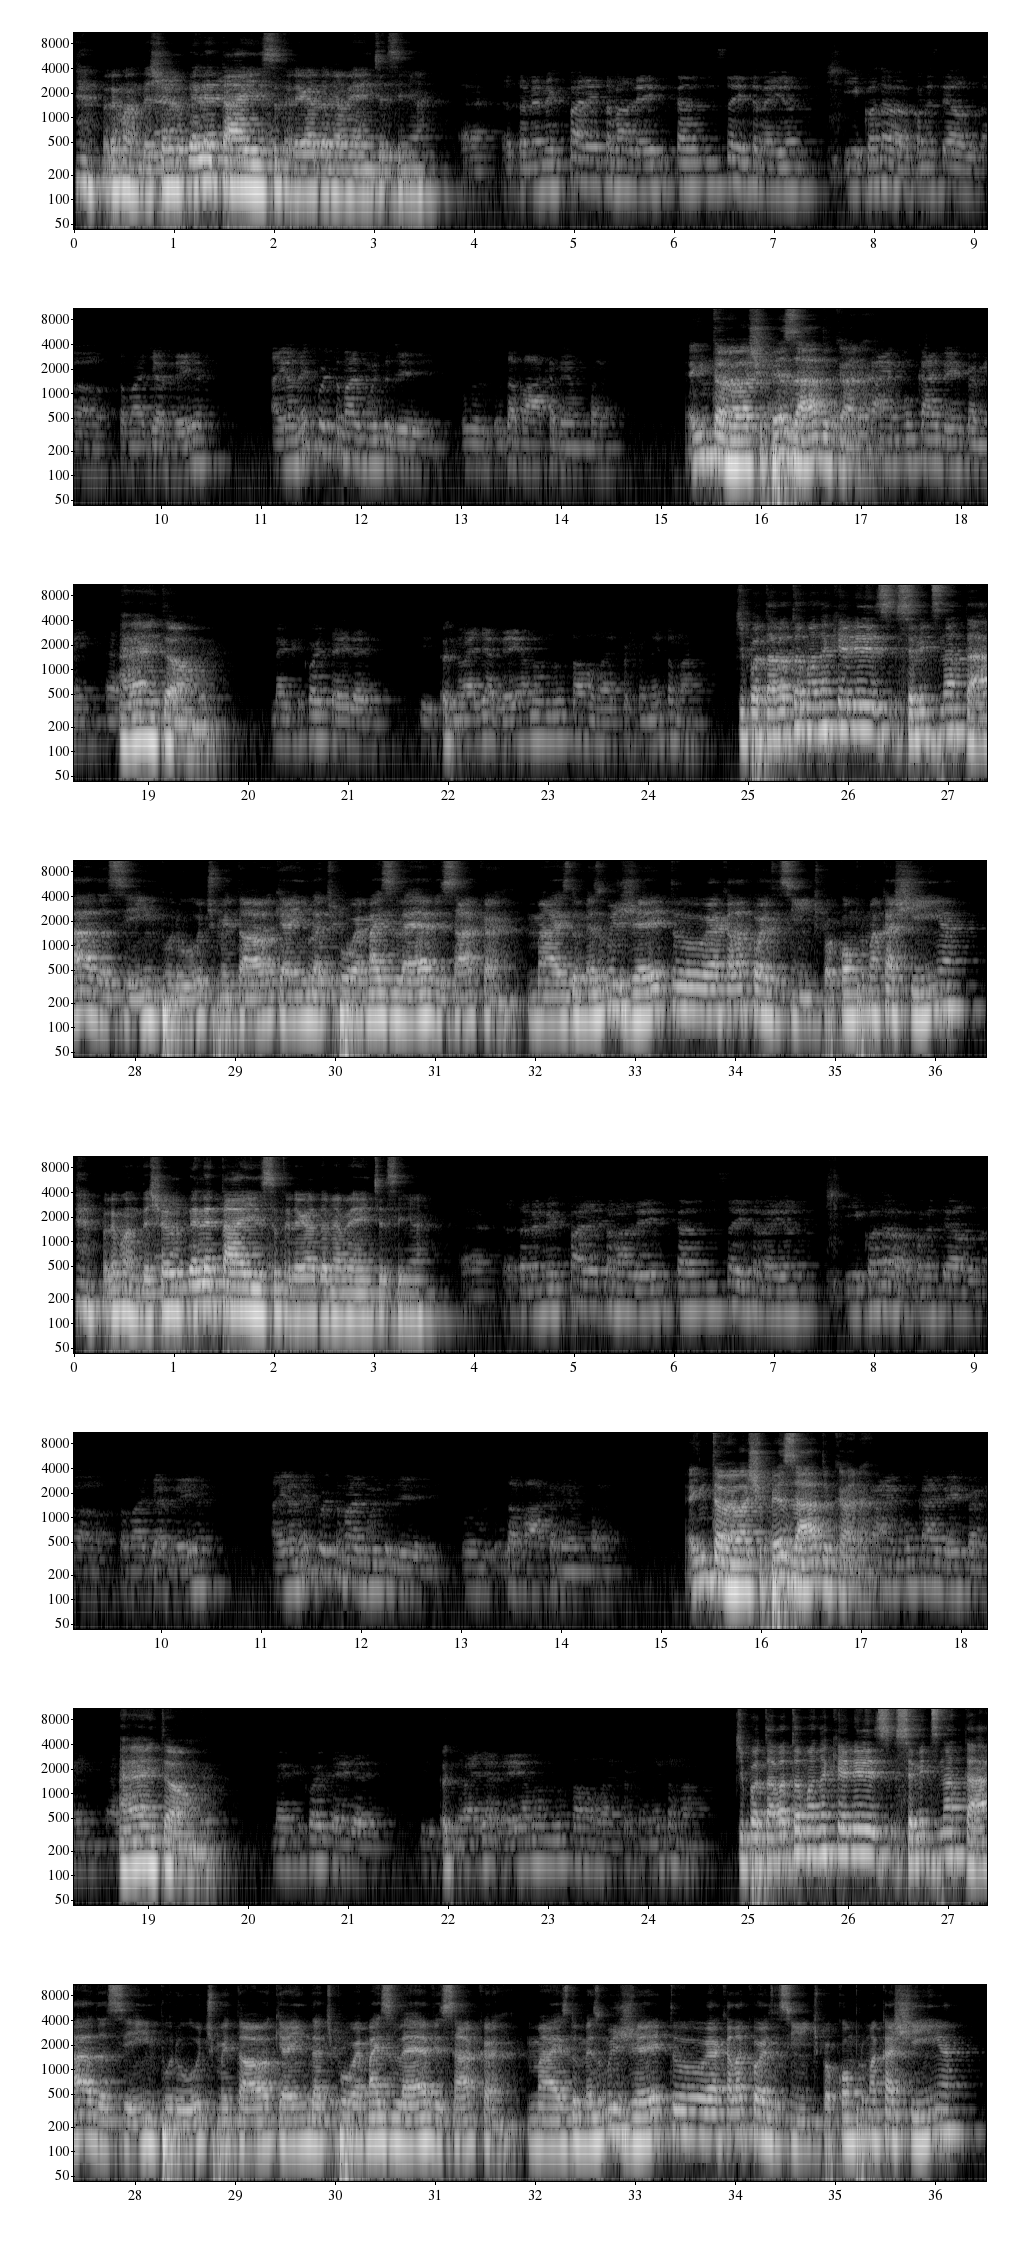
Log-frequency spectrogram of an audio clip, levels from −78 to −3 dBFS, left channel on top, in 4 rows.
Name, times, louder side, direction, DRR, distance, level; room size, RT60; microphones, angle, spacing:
voice 1, 0.0-3.5 15.3-17.1 18.7-19.6 21.9-22.0 24.9-36.1, right 1 dB, 30° right, 3 dB, 0.5 m, -26 dB
voice 2, 0.8-2.0 3.9-7.3 7.7-10.4 11.1-12.7 13.0-14.5 15.8-16.2 16.6-18.7 19.5-19.6 20.2-21.3 21.7-24.5 29.1-29.4 29.7-30.1 32.5-32.7, left 1 dB, 80° left, 1 dB, 0.9 m, -43 dB
3.6 x 2.7 x 4.0 m, 0.68 s
head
